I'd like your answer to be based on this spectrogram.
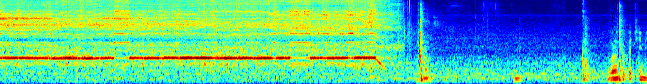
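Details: Steady high-pitched motor whine for several seconds, then winding down into a quiet room with faint clicks: a rotational atherectomy catheter running, during a live endovascular case.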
